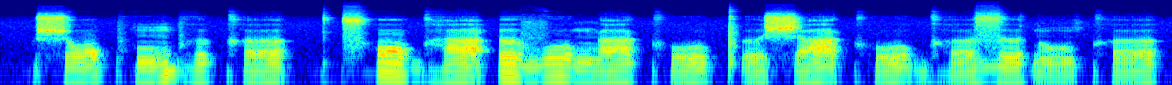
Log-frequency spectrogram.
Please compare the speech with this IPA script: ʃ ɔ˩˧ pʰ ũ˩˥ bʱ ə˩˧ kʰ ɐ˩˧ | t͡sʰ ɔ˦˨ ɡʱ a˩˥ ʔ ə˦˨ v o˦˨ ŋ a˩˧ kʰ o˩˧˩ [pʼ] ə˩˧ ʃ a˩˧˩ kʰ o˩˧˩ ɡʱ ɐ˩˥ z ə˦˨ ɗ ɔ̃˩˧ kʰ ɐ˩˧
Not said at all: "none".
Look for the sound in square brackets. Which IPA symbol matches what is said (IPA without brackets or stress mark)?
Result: pʼ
